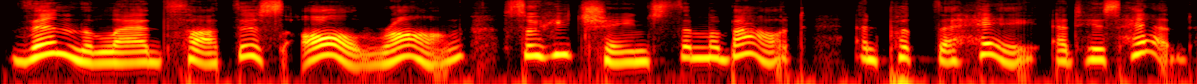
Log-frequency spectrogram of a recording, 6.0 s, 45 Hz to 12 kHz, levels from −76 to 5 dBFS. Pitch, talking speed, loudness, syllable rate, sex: 240 Hz, 190 wpm, -20 LUFS, 3.9 syllables/s, female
